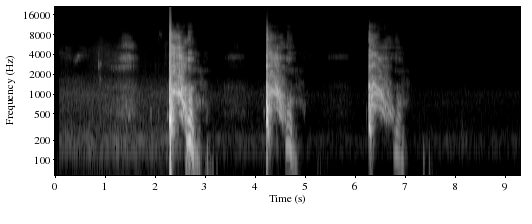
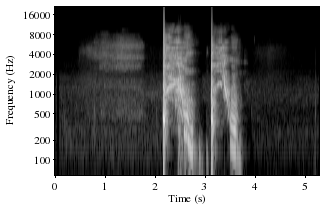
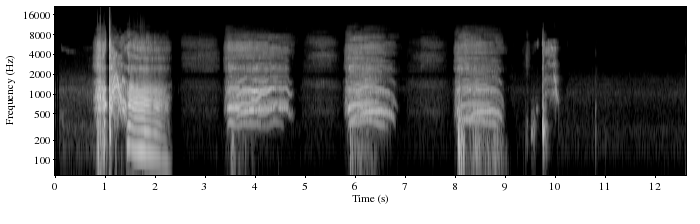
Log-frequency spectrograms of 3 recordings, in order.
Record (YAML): three_cough_length: 9.3 s
three_cough_amplitude: 32768
three_cough_signal_mean_std_ratio: 0.23
cough_length: 5.3 s
cough_amplitude: 32768
cough_signal_mean_std_ratio: 0.34
exhalation_length: 12.6 s
exhalation_amplitude: 32768
exhalation_signal_mean_std_ratio: 0.42
survey_phase: beta (2021-08-13 to 2022-03-07)
age: 45-64
gender: Male
wearing_mask: 'No'
symptom_cough_any: true
symptom_runny_or_blocked_nose: true
symptom_headache: true
symptom_change_to_sense_of_smell_or_taste: true
symptom_onset: 5 days
smoker_status: Never smoked
respiratory_condition_asthma: false
respiratory_condition_other: false
recruitment_source: Test and Trace
submission_delay: 2 days
covid_test_result: Positive
covid_test_method: RT-qPCR
covid_ct_value: 12.3
covid_ct_gene: ORF1ab gene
